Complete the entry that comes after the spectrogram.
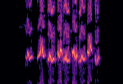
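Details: Northeastern Brazilian ultramarine grosbeak (azulão-do-nordeste) sings a quick phrase of about eight bright, slurred, warbled notes over one and a half seconds, high-pitched and clean with no other sounds.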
